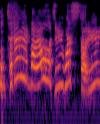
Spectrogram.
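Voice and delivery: very high, goofy teacher voice. Imitating a biology teacher whose voice doesn't fit his body: imitating Voorhees's voice. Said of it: "Voorhees would be like".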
